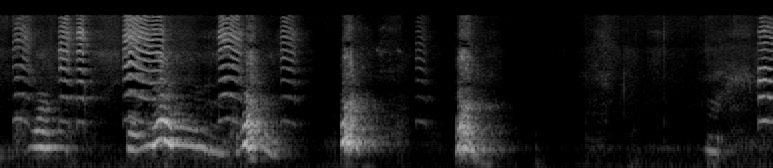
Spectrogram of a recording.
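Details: Newfoundland dog playing with a squeaky toy while lying down on a couch; sharp squeaks of the toy, a drawn-out whining moan, then two short gruff barks and a last faint squeak, indoors with little background noise.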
